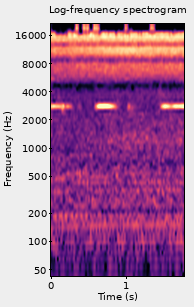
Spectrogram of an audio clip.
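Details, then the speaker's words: 1962 Ford F600 barn find, sat 30 years, restored with all lights working; high steady backup beeper sounding in repeated bursts over quiet engine hum; reversing beeper working. "Oh, you got all the lights working, huh? This is backup."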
